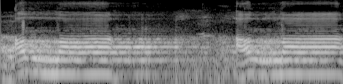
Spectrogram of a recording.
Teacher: pada akhir ujung lidah menempel pada gusi dari gigi bagian atas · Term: lam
